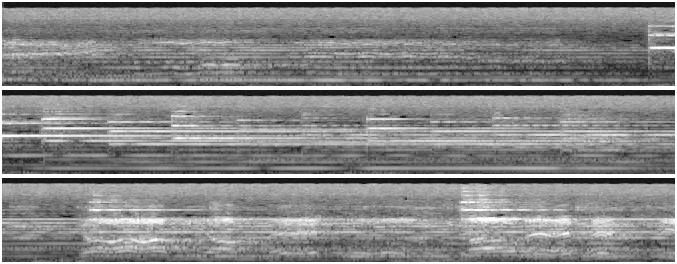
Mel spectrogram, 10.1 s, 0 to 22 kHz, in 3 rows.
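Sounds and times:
small tuned bells struck: 3.2s - 8.1s.

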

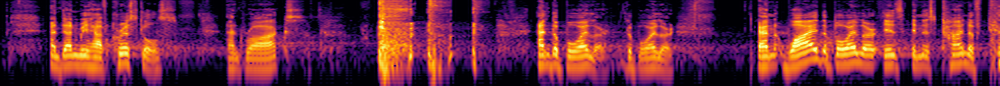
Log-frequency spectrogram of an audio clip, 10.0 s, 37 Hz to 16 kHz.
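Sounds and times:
person coughing: 3.8s - 5.1s.

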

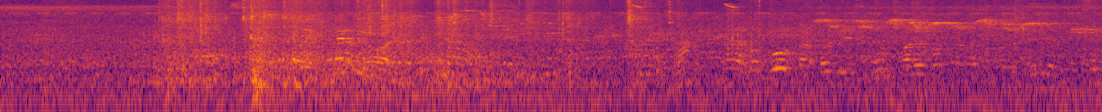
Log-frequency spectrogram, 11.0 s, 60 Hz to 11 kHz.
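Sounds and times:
indistinct chatter of voices: 0.0s - 11.0s
steady background noise: 0.0s - 11.0s.

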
